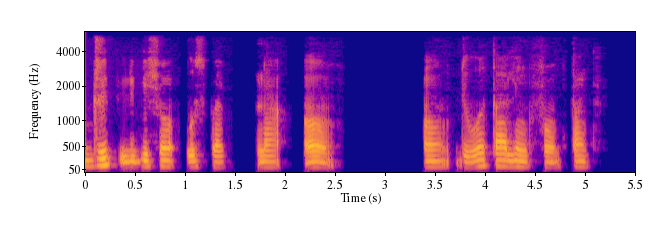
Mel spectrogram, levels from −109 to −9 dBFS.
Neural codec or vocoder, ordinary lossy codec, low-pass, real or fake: none; AAC, 48 kbps; 5.4 kHz; real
